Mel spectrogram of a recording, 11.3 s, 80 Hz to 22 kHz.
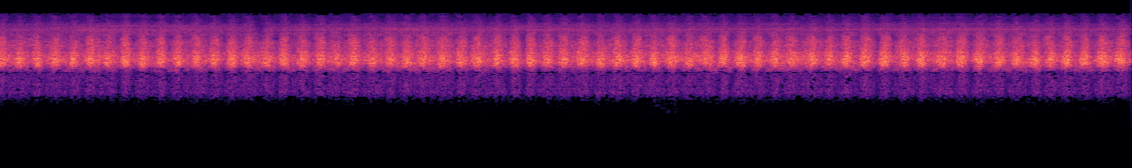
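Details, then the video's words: Cicadas calling from pines above the sea on Skiros Island, Greece, in July 2018, recorded with a Sony RX3 and external mic: a long, continuous shrill buzzing drone with rapid regular pulsing, wind buffeting edited out. "Cicada Sounds, July 2018 Skiros, Greece"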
